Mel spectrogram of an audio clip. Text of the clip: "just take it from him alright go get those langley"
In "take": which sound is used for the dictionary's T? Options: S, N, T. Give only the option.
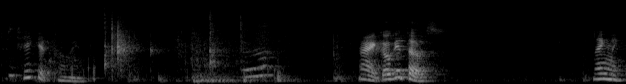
T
